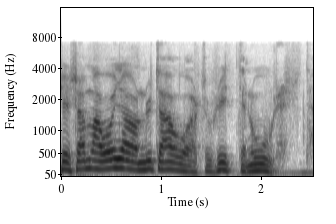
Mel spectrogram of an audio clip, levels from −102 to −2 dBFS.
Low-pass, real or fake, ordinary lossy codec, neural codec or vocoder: 7.2 kHz; real; none; none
